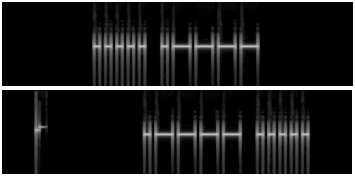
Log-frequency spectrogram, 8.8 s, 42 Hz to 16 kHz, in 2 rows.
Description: Morse code, heard as a keyed tone, about 17 wpm, 700 Hz. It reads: 51 15
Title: Numbers - 2-Digit 17wpm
